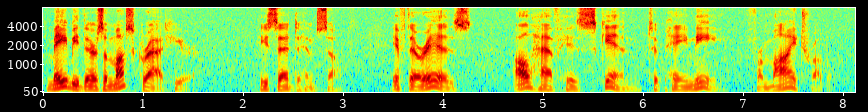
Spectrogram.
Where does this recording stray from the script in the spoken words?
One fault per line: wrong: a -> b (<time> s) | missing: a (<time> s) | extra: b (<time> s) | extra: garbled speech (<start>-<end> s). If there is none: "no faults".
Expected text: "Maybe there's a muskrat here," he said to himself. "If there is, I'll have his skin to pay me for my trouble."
no faults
